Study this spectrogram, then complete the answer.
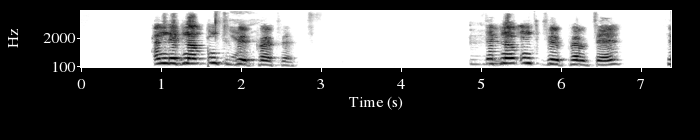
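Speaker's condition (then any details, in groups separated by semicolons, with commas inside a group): Cerebral palsy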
